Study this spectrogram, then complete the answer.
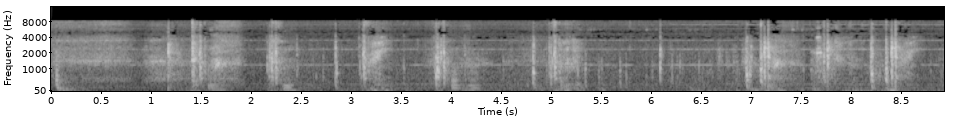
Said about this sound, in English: He closes the door and leans against it with his head bowed, then turns the lock.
